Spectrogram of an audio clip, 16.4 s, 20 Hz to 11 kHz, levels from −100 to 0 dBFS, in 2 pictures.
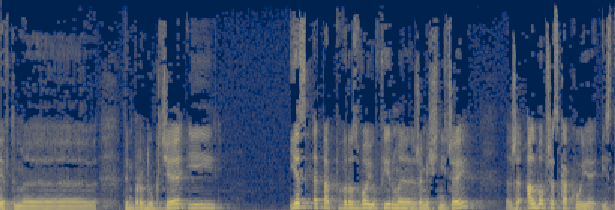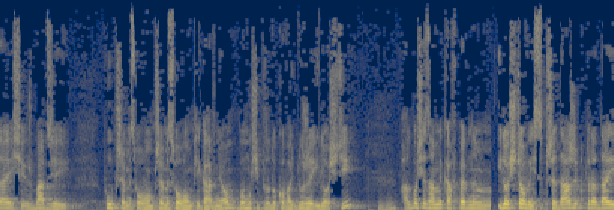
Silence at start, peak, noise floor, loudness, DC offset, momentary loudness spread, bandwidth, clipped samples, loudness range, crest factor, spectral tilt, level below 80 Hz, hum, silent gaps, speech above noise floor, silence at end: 0 s; -8 dBFS; -62 dBFS; -27 LUFS; under 0.1%; 11 LU; 11 kHz; under 0.1%; 3 LU; 18 dB; -6 dB/octave; -60 dBFS; none; none; 36 dB; 0 s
